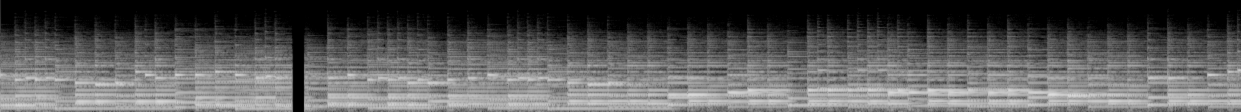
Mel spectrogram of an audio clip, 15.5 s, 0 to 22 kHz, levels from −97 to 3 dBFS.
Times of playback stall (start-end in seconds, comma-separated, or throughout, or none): 3.64-3.80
